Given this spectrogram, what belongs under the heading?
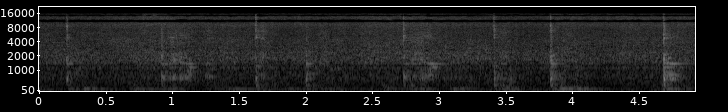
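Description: Spices with turmeric sauté in a pan for a Bengali egg omelet curry, a steady sizzle broken by about eight sharp scrapes and taps of the stirring utensil, close and with no talking.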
